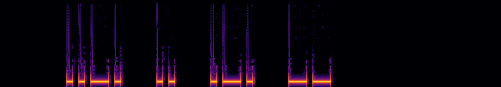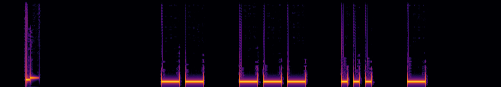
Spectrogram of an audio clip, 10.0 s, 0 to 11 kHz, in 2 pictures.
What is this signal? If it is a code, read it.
Morse code, heard as a keyed tone, about 20 wpm, spaced as for 14 wpm, 700 Hz. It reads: FIRM MOST
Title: 139 Lesson 23f - Letter f - Words 20wpm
